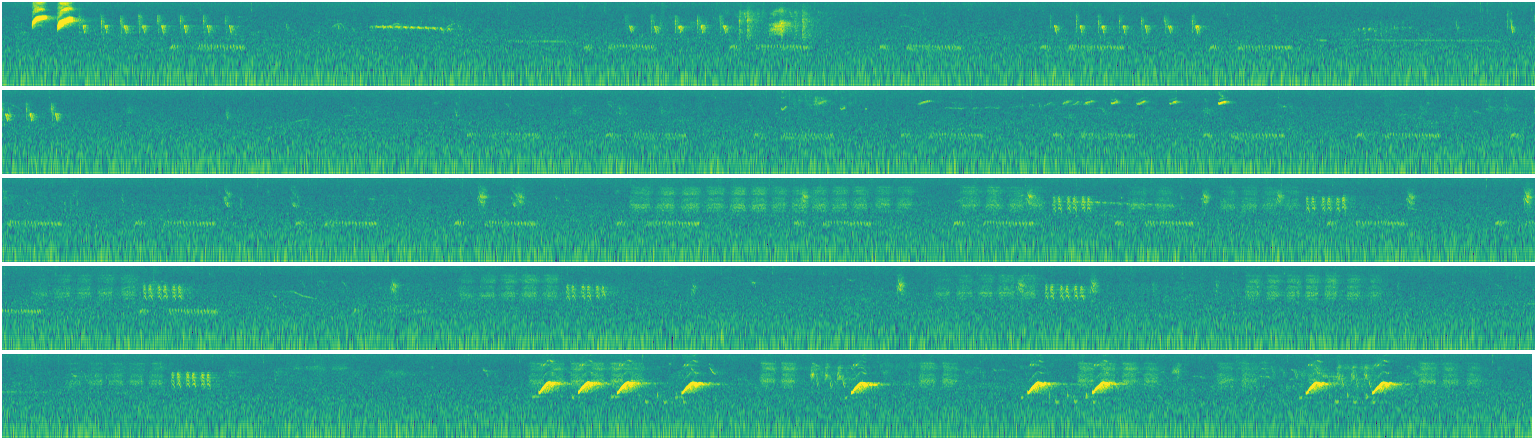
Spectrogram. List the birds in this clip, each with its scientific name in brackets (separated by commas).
Ring-necked Dove (Streptopelia capicola), Slate-colored Boubou (Laniarius funebris), Red-cheeked Cordonbleu (Uraeginthus bengalus), Gray-backed Camaroptera (Camaroptera brevicaudata), Rattling Cisticola (Cisticola chiniana)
